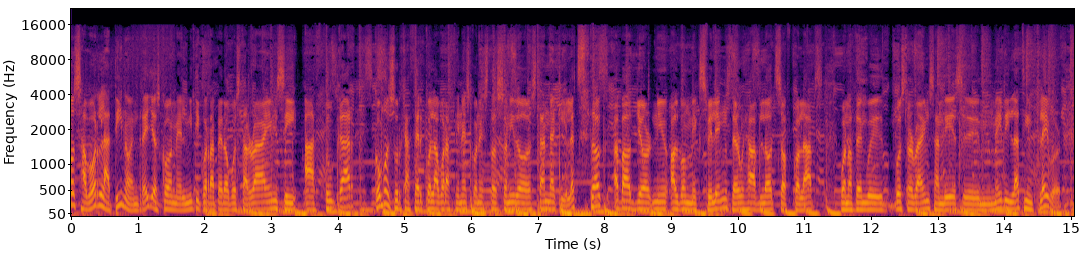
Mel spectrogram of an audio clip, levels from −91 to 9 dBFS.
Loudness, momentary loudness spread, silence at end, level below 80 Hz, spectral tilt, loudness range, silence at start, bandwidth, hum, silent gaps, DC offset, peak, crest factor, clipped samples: -16 LUFS; 3 LU; 0 s; -22 dBFS; -5.5 dB/octave; 1 LU; 0 s; 16.5 kHz; none; none; under 0.1%; -2 dBFS; 14 dB; under 0.1%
